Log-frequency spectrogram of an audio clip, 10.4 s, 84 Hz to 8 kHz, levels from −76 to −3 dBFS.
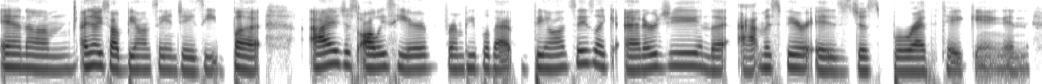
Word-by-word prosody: And, 215 -1 +3
um, 195 -1 -3
I 220 - +5
know 235 - +4
you 230 - +4
saw 205 -1 +5
Beyoncé 190 0 -4
and 185 -1 -8
Jay-Z, 180 0 -5
but 190 -3 +4 0.5
I 235 +4 +6
just 240 -2 -4
always 210 +1 +6
hear 200 -1 -2
from 195 0 -3
people 205 0 -4
that 195 - +1 0.2
Beyoncé's, 210 +6 -1
like, 225 -3 -2
energy 215 +4 +1
and 205 -3 -6
the 180 0 +1
atmosphere 205 +2 0
is 175 -1 -3
just 180 -1 -4
breathtaking, 175 - -1
and 195 0 -9
200 Hz, 155 wpm, -24 LUFS, 185-215 Hz, 0.5 s, I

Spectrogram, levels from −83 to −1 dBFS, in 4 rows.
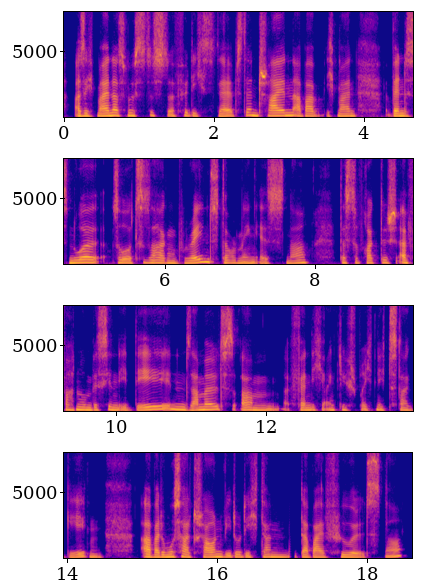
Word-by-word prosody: Also 180 -1 +4
ich 160 - -5
meine, 185 +2 +6
das 200 -2 +2
müsstest 200 +1 0
du - - 0
für 200 +3 -4
dich 180 -4 -6
selbst 160 +4 -2
entscheiden, 195 -1 +5
aber 175 -1 0
ich 180 - -9
meine, 175 -1 0 0.4
wenn 180 0 +4
es 160 -1 -2
nur 195 +2 +4 0.2
sozusagen 185 -3 -1
Brainstorming 175 - 0
ist, 145 +7 -5
ne? 180 +5 -2 0.4
Dass 180 -3 -1
du 170 - -5
praktisch 180 0 0
einfach 180 -1 0
nur 190 -2 +2
'n 175 - +1
bisschen 175 +1 -2
Ideen 200 +5 +1
sammelst, 195 +6 0
ähm, 175 +1 -1
fände 170 +1 -3
ich 175 - -9
eigentlich 170 -2 -6
spricht - - -9
nichts 170 -6 -3
dagegen. 140 - -4 0.5
Aber 165 -2 +4
du 170 - +1
musst 180 +3 +3
halt 175 -5 +1
schauen, 175 +2 +2
wie - - -1
du 175 - -2
dich 170 - -4
dann 170 -2 -1
dabei 155 -1 +1
fühlst, 155 -1 -2
ne? 230 +3 -1
180 Hz, 155 wpm, -23 LUFS, 165-190 Hz, 0.5 s, meine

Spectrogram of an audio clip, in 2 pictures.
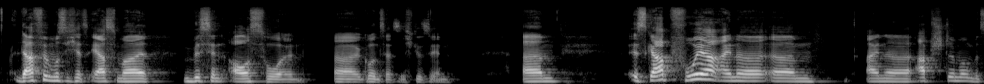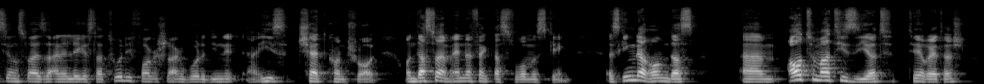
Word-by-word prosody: Dafür 165 +6 +6
muss 175 -2 -1
ich 150 - -7
jetzt 155 - -4
erst 145 0 +3
mal 140 -1 +5 0.3
'n 140 - -5
bisschen 155 -1 -2
ausholen, 125 -4 0 0.3
äh, 120 -2 -1
grundsätzlich 115 -2 -8
gesehen. 115 -1 -14 0.6
Ähm, 140 +1 +2 0.7
es 435 - 0
gab 220 +3 +7
vorher 225 +1 +7
eine 165 -2 +2
ähm, 140 -2 0 0.5
eine 135 -1 -2
Abstimmung 160 0 -3
beziehungsweise 135 -1 -6
eine 125 0 -5
Legislatur, 130 +5 -6
die 170 - -8
vorgeschlagen 130 -5 -9
wurde, 125 0 -7
die 120 +1 -9
ni 130 - -7 0.2
äh, - - -15
hieß 145 -1 -7
„Chat 140 -2 0
Control.“ 125 -3 -8 0.2
Und 140 - -4
das 155 0 +3
war - - +4
im 135 - -7
Endeffekt 145 -1 -5
das, 125 0 -6
worum 120 0 -6
es 120 0 -8
ging. - - -14 0.3
Es 130 0 -6
ging 190 +3 -2
darum, 150 -6 +3
dass, 130 0 0 0.4
ähm, 125 -1 -2
automatisiert- 165 - +2
theoretisch- 125 -2 -3
140 Hz, 145 wpm, -22 LUFS, 125-160 Hz, 0.7 s, gab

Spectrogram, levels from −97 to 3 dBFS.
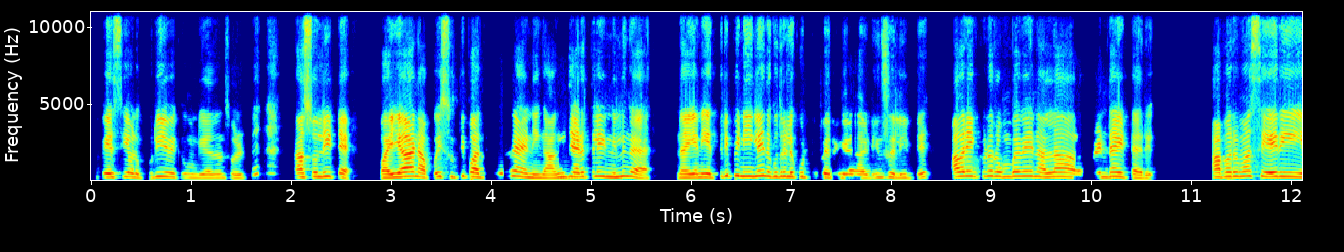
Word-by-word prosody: பேசிப் 250 +3 +1
அவனுக்கு 230 -1 -5
புரிய 285 +2 +1
வைக்க 230 -2 -5
முடியாதுன்னு 210 +1 -6
சொல்ட்டு, 200 - -8 0.4
நான் 255 0 +2
சொல்லிட்டேன் 275 -4 +1 0.3
"பையா! 255 +6 +7
நான் 235 -2 +1
போய் 275 +2 -2
சுத்தி 265 +5 -7
பாத்துட்டு 260 - +1
வரேன். 275 -5 +3
நீங்க 210 -1 -2
அந்த 250 +5 -2
இடத்திலேயே 285 +2 0
நில்லுங்க. 285 -1 +1 0.4
நான் 220 0 +3
என்னையத் 235 -1 +1
திருப்பி 340 +1 -1
நீங்களே 300 +2 +3
இந்தக் 295 -3 -1
குதிரையில 280 -1 +1
கூட்டிட்டு 245 -2 -9
போயிருங்க 225 -1 -1
அப்பிடீன்னு 225 +5 -6
சொல்லிட்டு. 215 -4 -4 0.3
அவர் 305 +3 +5
என்கூட 300 +3 -5
ரொம்பவே 300 +3 0
நல்லா 270 +2 +2 0.3
ஃப்ரெண்ட் 265 +1 -2
ஆயிட்டாரு. 215 -7 -1 0.7
அப்புறமா 290 +3 +1
சரி" 280 0 +5
260 Hz, 180 wpm, -21 LUFS, 230-285 Hz, 0.7 s, பையா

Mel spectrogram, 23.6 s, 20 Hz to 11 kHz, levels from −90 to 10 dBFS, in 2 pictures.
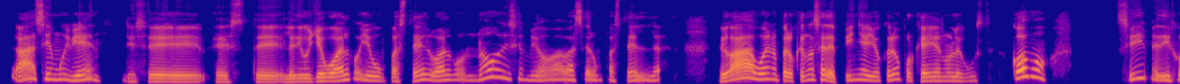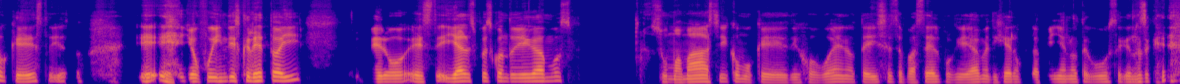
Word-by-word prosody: "Ah, - - +4
sí, 220 -3 0
muy 205 0 -3
bien", 180 0 +1 0.2
dice, 125 -1 0
este, 120 0 -3
le 120 +1 0
digo: 130 +1 0
"¿Llevo 145 +3 +4
algo? 180 +5 +2
¿Llevo 175 -3 0
un 155 - -11
pastel 175 +7 -2
o 170 - +2
algo?". 195 +3 -1
"No", 250 +13 0
dice, 230 -5 -5
"mi 180 -1 -7
mamá 100 - -3
va - - 0
a - - +1
hacer 185 - -4
un 185 0 -9
pastel". 170 +1 -4
La 180 - -4 0.6
Le - - +2
digo: - - +6
"Ah, - - +8
bueno, 220 -2 +2
pero 165 -4 +3
que 165 - -2
no 205 - -2
sea 200 - +3
de - - +3
piña, 195 +2 -3
yo 170 -2 0
creo, 195 +6 -1
porque 155 -3 0
a - - +4
ella 160 +1 0
no 160 0 -5
le 155 - -1
gusta". 160 +3 -14 0.2
"¿Cómo?". 290 -3 +7 0.7
"Sí, 250 +6 -2
me - - -2
dijo 175 0 -1
que 125 -4 +1
esto 145 - -10
y 70 - -6
esto". 75 - -15 0.6
Eh, - - +4
eh, - - +5
yo 135 0 +3
fui 150 +4 +3
indiscreto 155 +2 +4
ahí. 160 +6 +4 0.7
Pero 120 +1 +1
este 120 -2 -1
ya 135 +1 +8
después, 145 0 -4
cuando 140 -3 -2
llegamos, 145 +3 +1 0.8
su 115 - -10
mamá 115 +3 +2
así 130 +2 -6
como 120 -4 -7
que 95 -3 -5
dijo: 100 0 -11
"Bueno, 115 +3 -5
te 105 - -4
hice 110 +2 -7
este 115 - -10
pastel 110 +2 -3
porque 105 -2 -8
ya 110 +2 -1
me 115 0 -8
dijeron 110 +2 -5
que - - -62
la - - -8
piña 115 0 -8
no 115 0 -6
te - - -8
gusta", 115 +1 -8
y - - -15
que 115 - -3
no 120 +3 -5
sé 135 - -4
qué. - - -9
140 Hz, 225 wpm, -24 LUFS, 115-175 Hz, 0.8 s, Ah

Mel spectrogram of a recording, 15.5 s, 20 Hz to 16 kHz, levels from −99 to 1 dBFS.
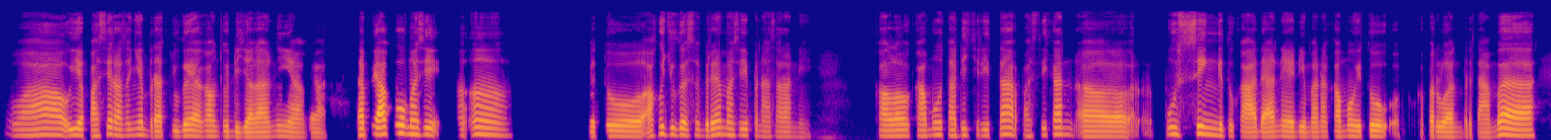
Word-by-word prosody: Wow. 155 0 +1
Iya 160 - +4
pasti 145 +5 -2
rasanya 155 +1 -2
berat 130 -4 -1
juga 135 +2 -1
ya 140 - +4
Kak, 135 +1 0
untuk 130 - -4
dijalani 125 +2 0
ya 120 -1 -1
Kak. 110 -1 -7 0.3
Tapi, 165 +4 0
aku 190 +4 +7
masih 175 -2 +1
heeh, 175 +3 -1 0.9
betul. 130 0 +2
Aku 165 +9 0
juga 170 -1 0
sebenernya 160 +2 -1
masih 160 -1 -4
penasaran 130 -4 -8
nih. 115 -1 -19 0.6
Kalau 145 +1 +2
kamu 155 +3 -2
tadi 150 +2 -3
cerita, 160 +2 -2
pastikan, 165 +5 -4
eee, 130 -1 +2 0.4
pusing 180 0 0
gitu 140 -2 -7
keadaannya, 125 +1 +1
di 130 - -1
mana 125 +1 -3
kamu 135 +1 0
itu 140 -1 +3 0.3
keperluan 125 -2 +1
bertambah, 150 +5 +4
145 Hz, 145 wpm, -24 LUFS, 130-165 Hz, 0.9 s, aku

